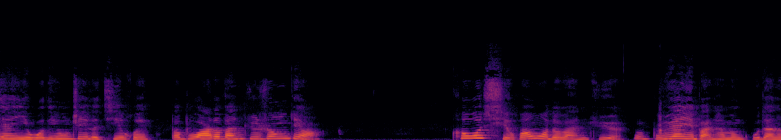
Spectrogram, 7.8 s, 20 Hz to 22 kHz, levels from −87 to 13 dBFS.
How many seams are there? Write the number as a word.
one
